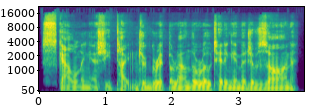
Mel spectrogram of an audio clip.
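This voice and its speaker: A man's voice: extremely low pitch, level tone, normal speed, dry recording, studio quality. A man reading a fiction audiobook as narrator, in dramatic scripted narration.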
